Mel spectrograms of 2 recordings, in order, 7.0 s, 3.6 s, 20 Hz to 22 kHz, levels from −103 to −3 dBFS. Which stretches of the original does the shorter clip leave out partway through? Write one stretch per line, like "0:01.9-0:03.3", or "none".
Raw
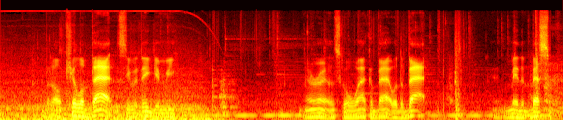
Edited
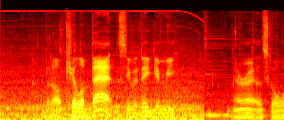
0:02.6-0:03.5

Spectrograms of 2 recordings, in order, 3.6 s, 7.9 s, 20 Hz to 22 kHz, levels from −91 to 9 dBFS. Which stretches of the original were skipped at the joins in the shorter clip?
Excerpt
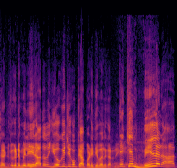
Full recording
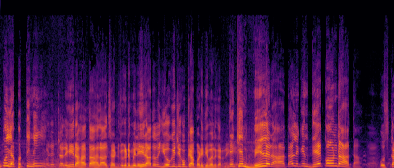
none

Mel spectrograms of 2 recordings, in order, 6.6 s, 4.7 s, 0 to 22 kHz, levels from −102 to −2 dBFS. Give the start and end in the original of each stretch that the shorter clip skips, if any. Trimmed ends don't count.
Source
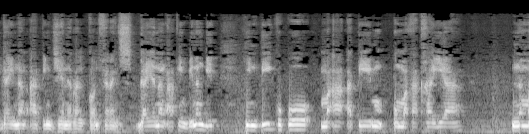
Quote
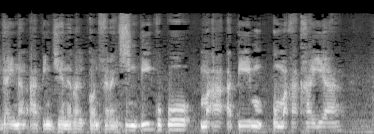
0:01.5-0:03.0

